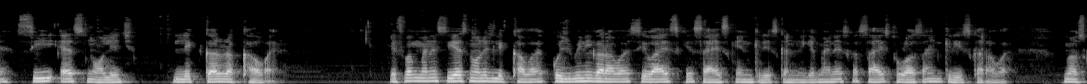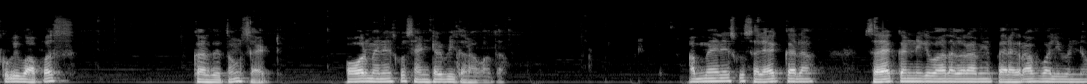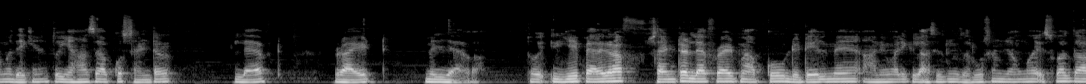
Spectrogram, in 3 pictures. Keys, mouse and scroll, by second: 11.8-20.7 drag, 27.1 click, 32.4 click.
